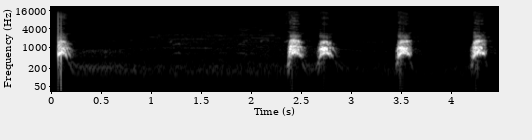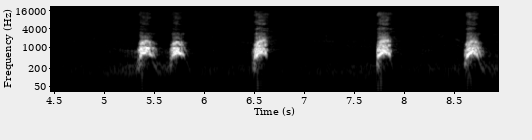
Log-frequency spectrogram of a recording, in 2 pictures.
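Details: Pet dog in Humbolt Park barking at nothing in particular: about ten sharp, loud single barks, some in quick pairs, spaced irregularly over quiet park background with faint low rumble.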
